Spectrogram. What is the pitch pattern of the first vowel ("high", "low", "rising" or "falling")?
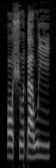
high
